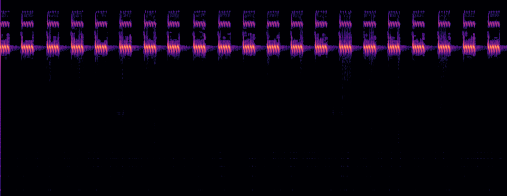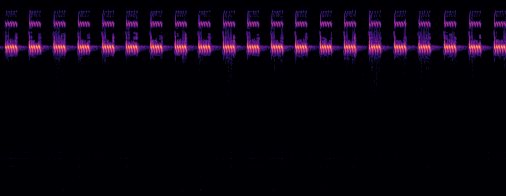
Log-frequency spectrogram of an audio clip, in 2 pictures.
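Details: High, piercing pulses from a male cricket repeat rapidly and evenly, near four each second. The sharp chirps carry a weaker overtone above them, and no other noise is heard.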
